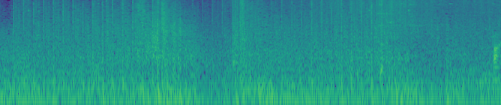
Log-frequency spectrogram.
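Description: Rifle shots crack rapidly.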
